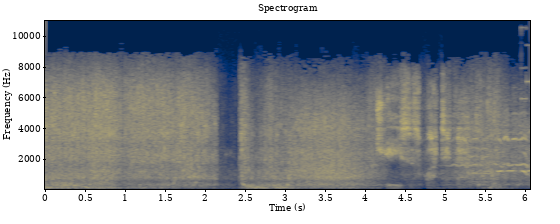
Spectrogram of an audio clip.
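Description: Heavy churning and splashing water from a large animal thrashing at the surface, dropping out briefly about two seconds in and breaking into sharp splashes near the end.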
